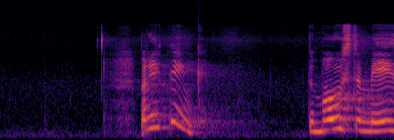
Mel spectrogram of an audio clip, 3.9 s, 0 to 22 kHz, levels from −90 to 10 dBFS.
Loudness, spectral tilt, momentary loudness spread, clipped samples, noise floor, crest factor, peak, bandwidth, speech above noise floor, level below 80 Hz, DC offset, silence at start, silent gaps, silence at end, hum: -28 LUFS; -2 dB/octave; 21 LU; under 0.1%; -68 dBFS; 22 dB; -10 dBFS; 11 kHz; 41 dB; -90 dBFS; under 0.1%; 1.15 s; none; 0 s; none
